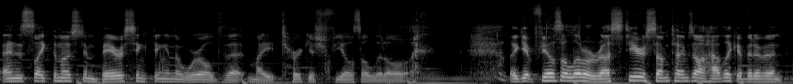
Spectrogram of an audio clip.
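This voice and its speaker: A man's voice: mid-range voice, brisk, faint music behind. A young man from the United States hosting a live stream, chatting casually with viewers, laughing often and dropping into Turkish now and then. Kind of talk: casual chat with chat readers.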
